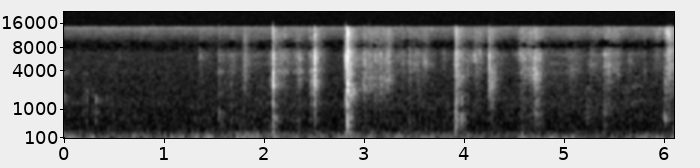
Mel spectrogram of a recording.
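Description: Faint rustling and a scatter of small sharp clicks from hands handling clear plastic coin packaging and silver coins, the sharpest click nearly three seconds in.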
